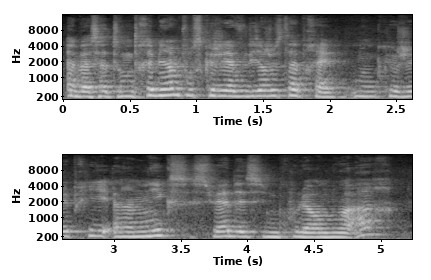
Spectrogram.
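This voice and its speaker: A woman's voice: mid-range voice, steady tone, normal speed, recorded from a distance, a little hiss or hum. A woman in her thirties from Normandy, chatting casually to camera as a beauty vlogger, gushing and repeating herself with many fillers. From Normandy, France. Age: 30s. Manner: gushing and repetitive, trails off with fillers. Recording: echoey room, off-mic.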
